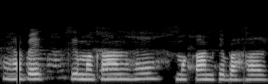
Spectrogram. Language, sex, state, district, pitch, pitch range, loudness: Hindi, female, Bihar, Kishanganj, 240 Hz, 230-245 Hz, -22 LUFS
